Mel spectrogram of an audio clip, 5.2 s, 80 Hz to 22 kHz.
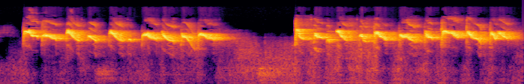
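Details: Singing Malaysian Oriental white-eye in 'buka sing' song display on 25 February 2023: two long runs of rapid, high, twittering notes, each lasting over two seconds, separated by a short lull with low hum.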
